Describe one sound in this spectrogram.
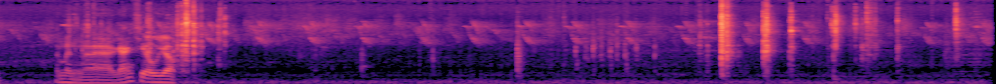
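A small metal latch clicks and taps.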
